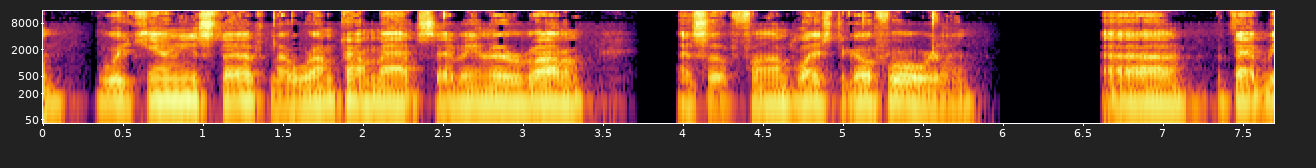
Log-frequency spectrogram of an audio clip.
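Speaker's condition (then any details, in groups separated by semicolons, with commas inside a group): Cerebral palsy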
